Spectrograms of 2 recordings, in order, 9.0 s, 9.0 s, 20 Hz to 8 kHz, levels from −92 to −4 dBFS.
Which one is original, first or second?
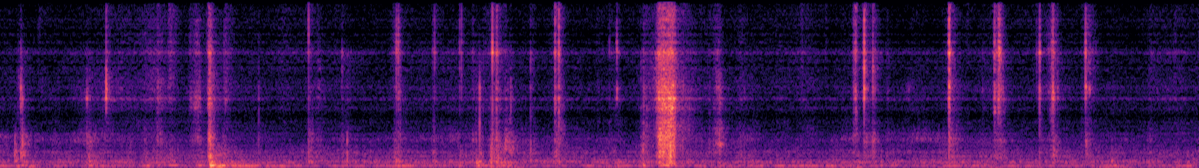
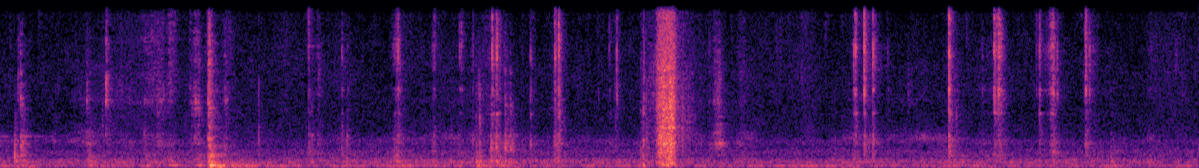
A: second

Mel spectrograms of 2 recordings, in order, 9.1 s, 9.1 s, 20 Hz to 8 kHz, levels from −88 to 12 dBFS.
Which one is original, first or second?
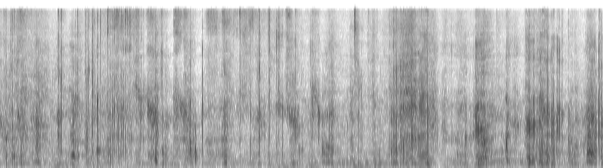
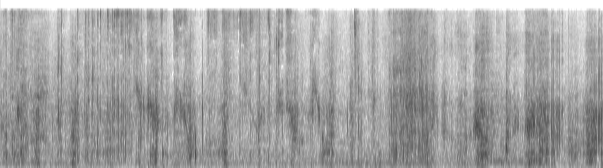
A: second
